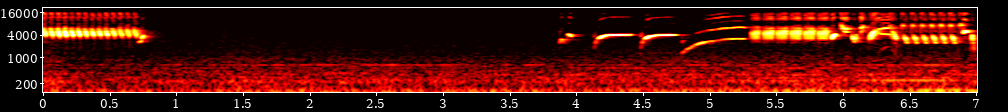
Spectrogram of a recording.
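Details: Goldfinch-canary hybrid: a short buzzy note, a long silence, then a series of upward-hooked whistles rising in pitch before a loud, fast buzzy trill.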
